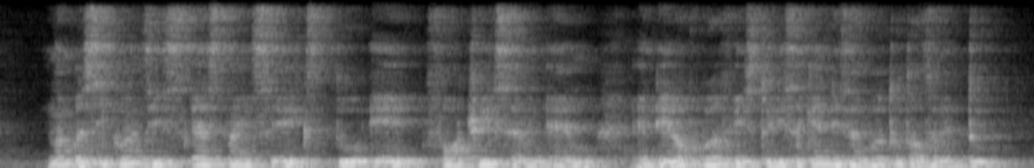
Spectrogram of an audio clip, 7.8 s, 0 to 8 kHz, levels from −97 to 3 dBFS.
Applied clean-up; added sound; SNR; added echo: none; none; none; reverberation time 0.9 s.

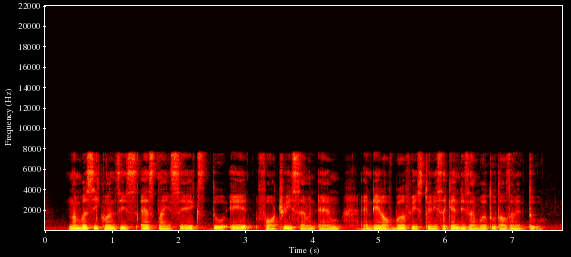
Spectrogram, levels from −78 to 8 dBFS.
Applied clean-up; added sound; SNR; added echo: none; none; none; none.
